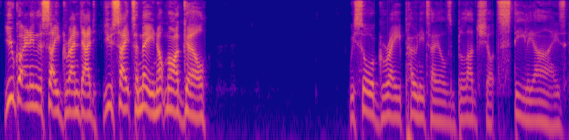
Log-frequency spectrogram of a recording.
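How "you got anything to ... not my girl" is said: loud, raspy, higher-pitched challenge; rasping bellow. A narrator's reading. Lout confronting an older man at a concert, rasping bellow. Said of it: "a rasping voice bellowed".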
